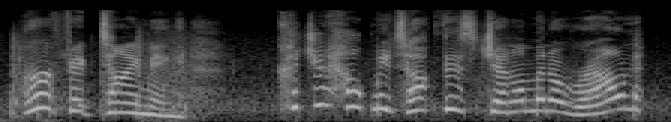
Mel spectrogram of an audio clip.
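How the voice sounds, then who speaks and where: A woman's voice: very high-pitched, sing-song, fairly quick, a bit bright, slight background noise, full character voice. A woman voicing an earnest, eager teenage boy adventurer in a video game, with a boyish manner. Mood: hopeful pleading. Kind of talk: animated video game voice acting. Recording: faint background music.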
